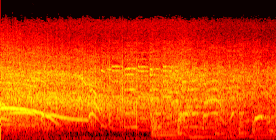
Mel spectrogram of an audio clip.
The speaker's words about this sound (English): So now, a big round of applause for ….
